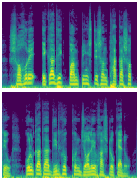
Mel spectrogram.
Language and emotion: Bengali, neutral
